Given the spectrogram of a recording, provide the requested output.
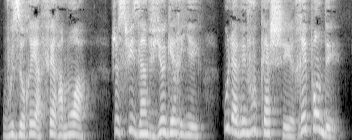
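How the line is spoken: Exclamation. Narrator (French): s'écrie-t-il

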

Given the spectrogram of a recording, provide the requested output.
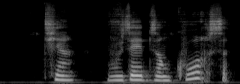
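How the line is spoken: Faint smile. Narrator (French): dit-il en souriant faiblement

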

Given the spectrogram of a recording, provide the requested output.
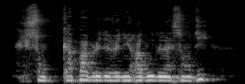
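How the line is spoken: Angry grumbling. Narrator (French): grommelait-il avec rage

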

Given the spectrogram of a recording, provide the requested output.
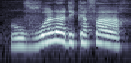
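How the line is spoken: Grumbled. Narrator (French): grogna

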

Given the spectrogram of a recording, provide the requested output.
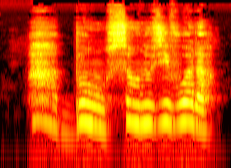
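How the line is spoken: Shouting. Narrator (French): cria Jean

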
